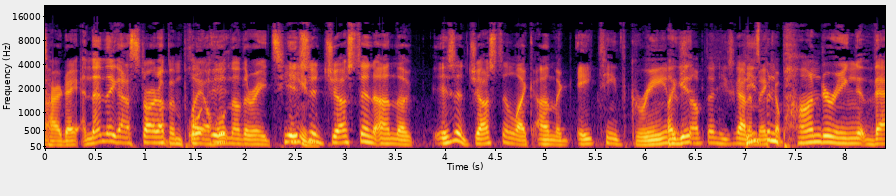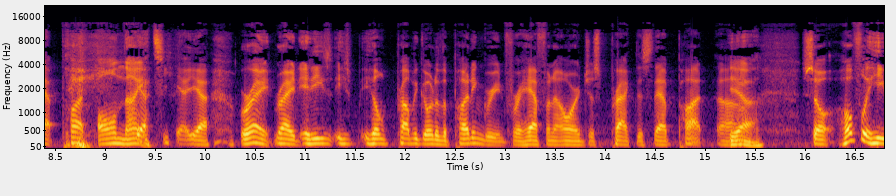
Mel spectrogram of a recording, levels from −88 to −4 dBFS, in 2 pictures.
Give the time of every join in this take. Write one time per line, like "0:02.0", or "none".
none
